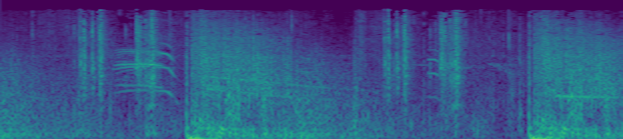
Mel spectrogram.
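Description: Rifle gunfire in a video game: two sharp, loud shots, each followed by a sustained burst of noise, with brief chirping calls in between.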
